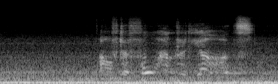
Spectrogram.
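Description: A man speaks calmly close by inside the car.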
